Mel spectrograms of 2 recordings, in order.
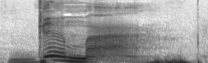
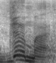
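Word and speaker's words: γάμμα: gama, escrito impróprio, e a pronúncia do gama é sempre a pronúncia G. G. Ok? E o gama, ela tem uma característica, sempre que ela vem antes de uma outra letra gutural, ela tem o som de N.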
